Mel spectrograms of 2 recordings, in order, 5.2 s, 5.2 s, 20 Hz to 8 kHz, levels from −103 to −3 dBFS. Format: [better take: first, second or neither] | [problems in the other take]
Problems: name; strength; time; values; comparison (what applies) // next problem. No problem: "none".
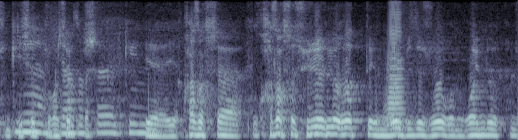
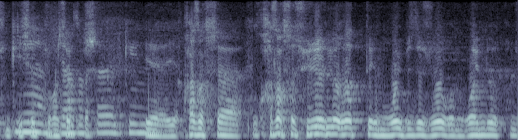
second | background sound (Brass instrument); 10 dB below the speech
